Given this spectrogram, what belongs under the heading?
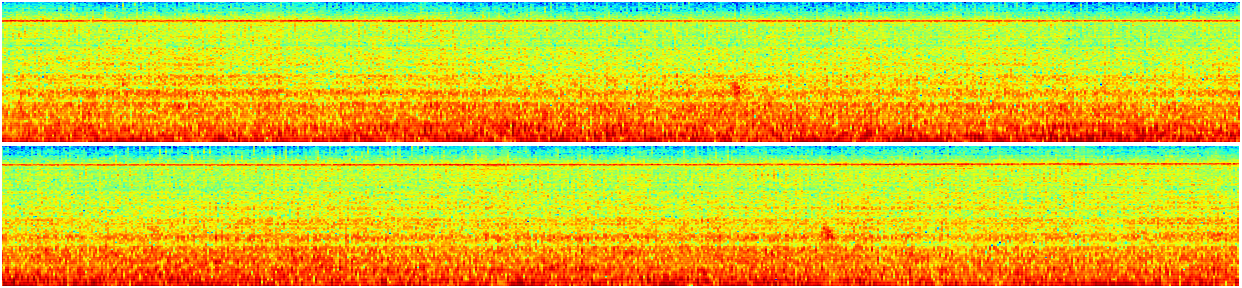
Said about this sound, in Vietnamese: Các chiếc trực thăng đang từ từ dàn đội hình theo hàng ngang.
